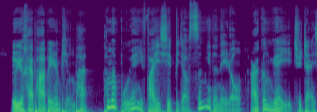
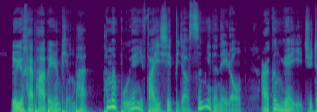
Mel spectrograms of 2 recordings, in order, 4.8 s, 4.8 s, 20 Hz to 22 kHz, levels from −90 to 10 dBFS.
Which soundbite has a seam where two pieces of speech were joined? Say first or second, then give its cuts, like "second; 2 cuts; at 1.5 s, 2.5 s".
first; 1 cut; at 3.7 s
